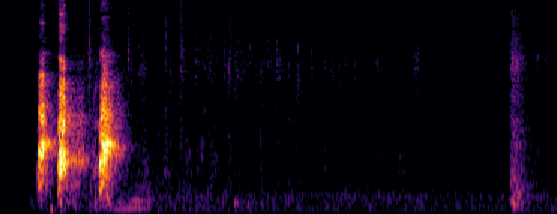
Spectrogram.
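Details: Cavalier King Charles Spaniel indoors on a breeder's kitchen cam, cloudy Monday morning: three fast barks in a burst, then faint clicks and rustling, and one more short bark after a pause.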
